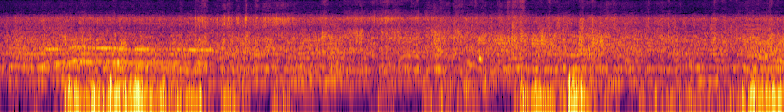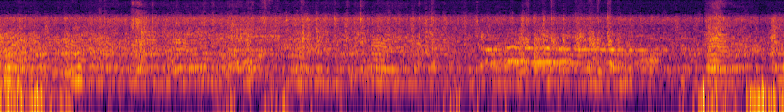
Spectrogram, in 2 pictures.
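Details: A swarm of Western honey bees (Apis mellifera) fills the air with a steady, layered humming drone.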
